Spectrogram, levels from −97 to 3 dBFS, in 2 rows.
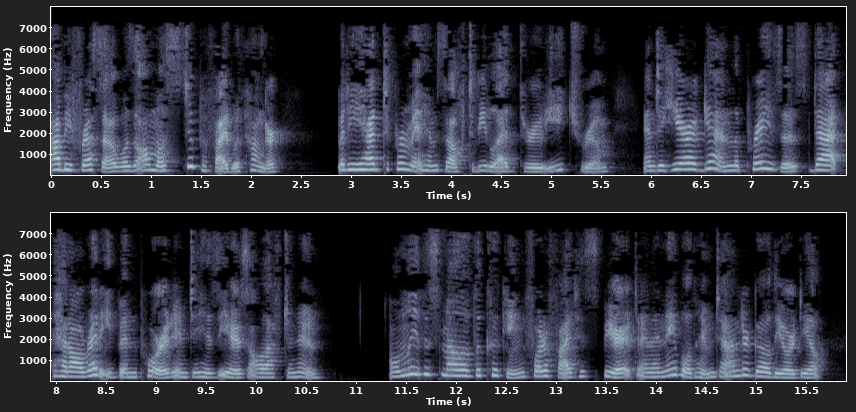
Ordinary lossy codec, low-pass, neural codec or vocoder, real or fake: MP3, 32 kbps; 7.2 kHz; codec, 16 kHz in and 24 kHz out, 1 kbps, XY-Tokenizer; fake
